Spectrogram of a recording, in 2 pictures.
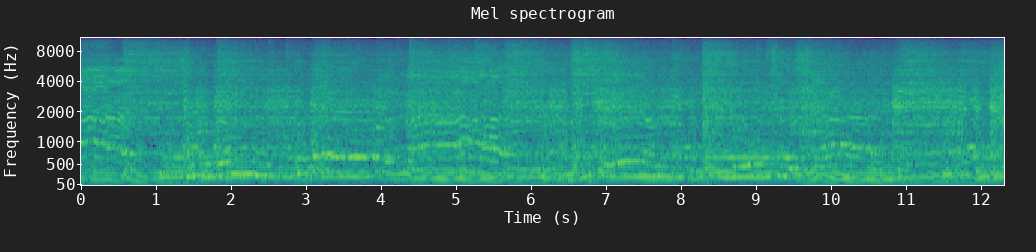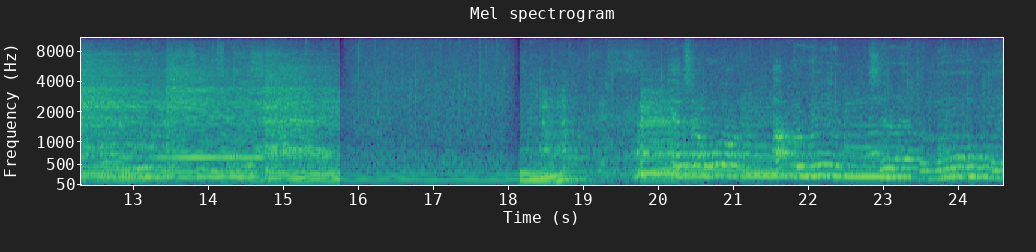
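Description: Live hard rock from a band playing loud: electric guitar, bass guitar and drum kit through stage amplifiers. About two-thirds in the band cuts out suddenly, leaving a single held low note for about two seconds. A rising glide in pitch then leads back into the full band.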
